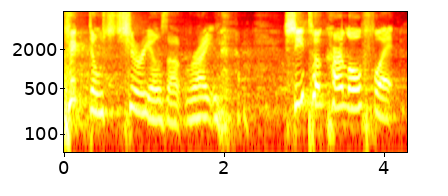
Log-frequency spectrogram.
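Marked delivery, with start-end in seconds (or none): 0.0-2.0 put-on through teeth, much lower, slower. Retelling your brother warning a little girl, talking through teeth. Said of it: "how you talk through your teeth".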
